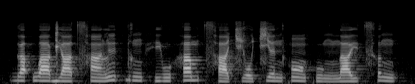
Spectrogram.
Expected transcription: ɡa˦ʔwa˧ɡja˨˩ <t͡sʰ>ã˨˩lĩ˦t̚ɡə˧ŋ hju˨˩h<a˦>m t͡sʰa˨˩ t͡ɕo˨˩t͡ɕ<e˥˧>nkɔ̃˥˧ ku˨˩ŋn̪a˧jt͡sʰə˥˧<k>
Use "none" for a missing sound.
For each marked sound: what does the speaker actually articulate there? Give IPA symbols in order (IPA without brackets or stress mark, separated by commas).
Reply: t͡sʰ, a˦, e˥˧, ŋ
